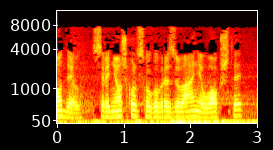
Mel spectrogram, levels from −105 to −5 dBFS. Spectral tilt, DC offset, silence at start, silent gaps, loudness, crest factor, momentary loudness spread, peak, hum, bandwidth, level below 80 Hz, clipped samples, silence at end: -5.5 dB/octave; under 0.1%; 0 s; none; -20 LUFS; 16 dB; 6 LU; -4 dBFS; none; 8 kHz; -36 dBFS; under 0.1%; 0 s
